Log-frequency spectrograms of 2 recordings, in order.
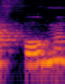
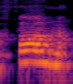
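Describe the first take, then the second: First: Forma with a closed first vowel, FÔR-ma. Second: Forma with an open first vowel, FÓR-ma. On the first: Teacher naming the cake tin, forma said with closed O. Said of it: "vai ser aquele recipiente". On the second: Teacher naming geometric shape, forma said with open O. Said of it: "estou falando de forma geométrica". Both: Shown as a demonstration.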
